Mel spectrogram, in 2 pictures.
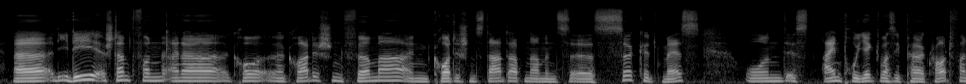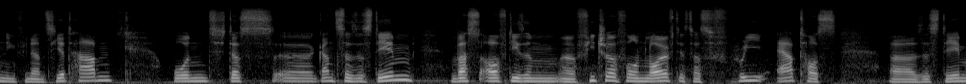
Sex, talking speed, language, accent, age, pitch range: male, 130 wpm, German, German, 30-49, 125-150 Hz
